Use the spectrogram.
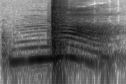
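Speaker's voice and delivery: loud "Homard" split into two held beats; syllable by syllable. Shown as a demonstration. Teacher inviting learner to join, syllable by syllable. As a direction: stretch and separate both syllables of "Homard". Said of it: "Fais-le avec moi".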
